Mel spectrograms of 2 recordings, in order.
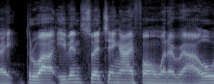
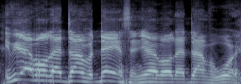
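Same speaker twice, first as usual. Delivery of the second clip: loud high scolding parent; 4 semitones higher, 7 dB louder than usual. Pretend. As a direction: lecture like a strict parent. Mocking lecturing parent.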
